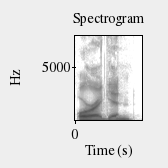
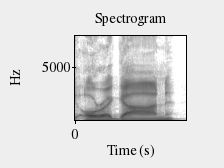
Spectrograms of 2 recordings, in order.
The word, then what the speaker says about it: Oregon: all understand here that if you say Oregon that is a problem? Oregon. That's how you say it. Oregon. You can even get away with organ. No, you can't. Orin. Three syllables ends with gin, not gone. Oregon.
